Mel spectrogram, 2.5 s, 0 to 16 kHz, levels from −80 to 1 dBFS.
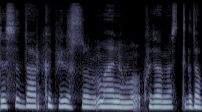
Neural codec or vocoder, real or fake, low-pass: autoencoder, 48 kHz, 32 numbers a frame, DAC-VAE, trained on Japanese speech; fake; 14.4 kHz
